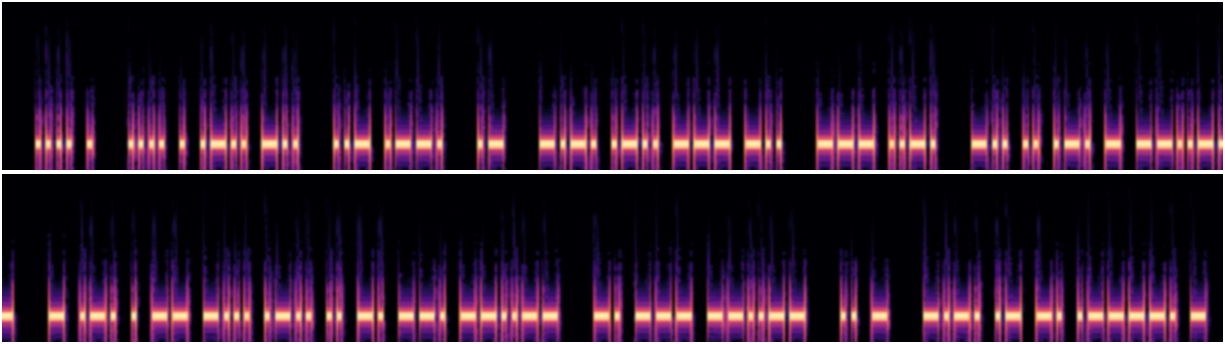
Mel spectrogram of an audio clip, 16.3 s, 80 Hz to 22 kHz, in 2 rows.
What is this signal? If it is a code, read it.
Morse code, heard as a keyed tone, about 34 wpm, 700 Hz. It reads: HE HELD UP A CLOD OF DIRT, TREMBLING, NO, IT CAN'T
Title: A Sound Of Thunder 35wpm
